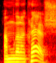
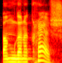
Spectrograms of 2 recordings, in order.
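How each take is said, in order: Both takes have the same delivery.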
